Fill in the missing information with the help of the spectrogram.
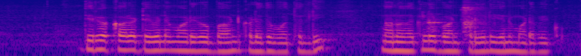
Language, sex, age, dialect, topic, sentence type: Kannada, male, 51-55, Mysore Kannada, banking, question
